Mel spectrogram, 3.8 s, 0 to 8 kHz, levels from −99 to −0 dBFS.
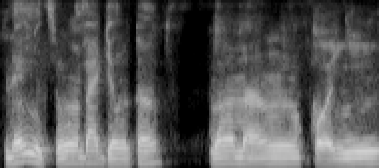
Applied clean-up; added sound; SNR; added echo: neural mask model Resemble Enhance denoiser.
